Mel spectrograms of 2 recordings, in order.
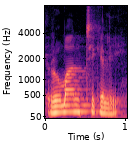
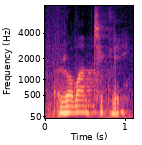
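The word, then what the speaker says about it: romantically: Viewers পরের যে লেটারটি আছে সেটি হচ্ছে অনেকে আমরা এটিকে রোমান্টিক্যালি প্রনাউন্স করে থাকি, রং প্রনাউন্সিয়েশন। ভিউয়ার্স এই এখানে সাইলেন্ট থাকবে, ভিউয়ার্স এটি সাউন্ড হবে না, তাহলে এটি সঠিক প্রনাউন্সিয়েশন হবে রোমান্টিকলি।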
